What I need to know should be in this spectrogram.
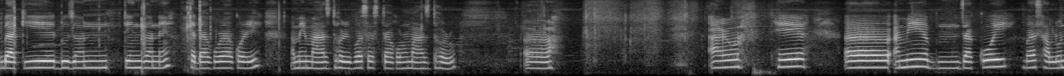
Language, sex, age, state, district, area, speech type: Assamese, female, 45-60, Assam, Dhemaji, rural, spontaneous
